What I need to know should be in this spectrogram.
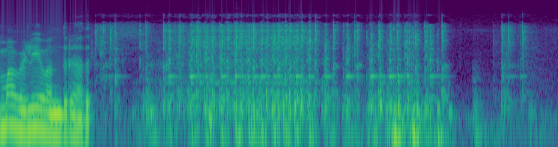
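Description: A sewing machine runs with a fast, steady whirr.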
